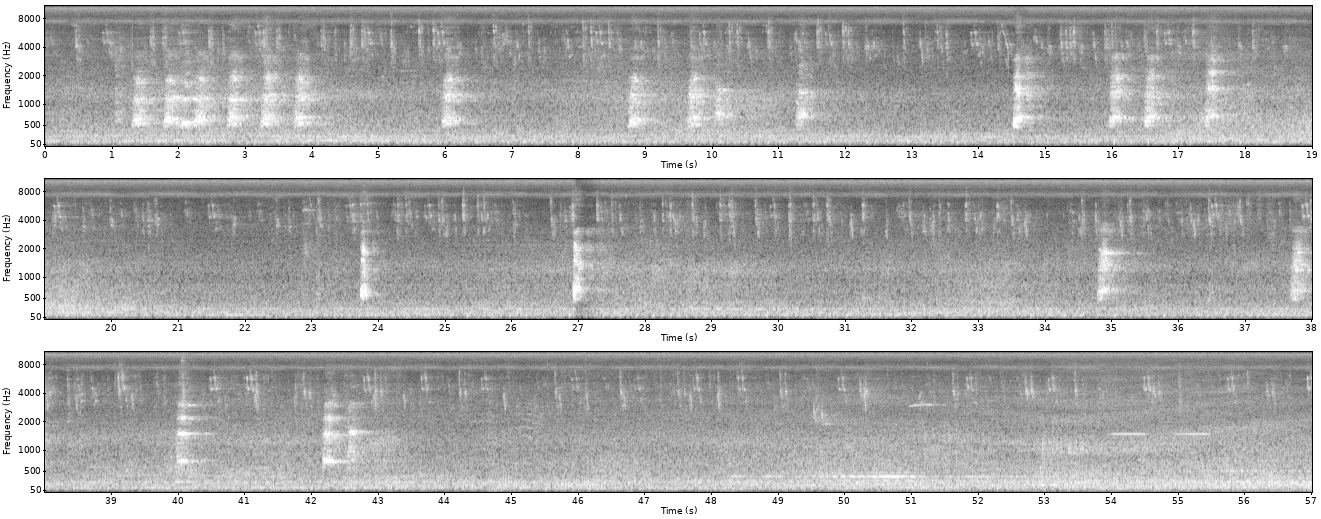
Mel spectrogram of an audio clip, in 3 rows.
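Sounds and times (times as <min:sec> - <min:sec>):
dog barking: 0:01.2 - 0:04.3, 0:05.9 - 0:06.6, 0:08.7 - 0:10.4, 0:11.2 - 0:11.8, 0:14.5 - 0:15.1, 0:15.9 - 0:18.1, 0:23.7 - 0:24.1, 0:26.9 - 0:27.6, 0:34.8 - 0:35.4, 0:37.7 - 0:38.2, 0:40.0 - 0:40.6, 0:42.1 - 0:43.1.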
